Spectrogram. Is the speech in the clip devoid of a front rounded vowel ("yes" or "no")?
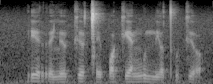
yes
